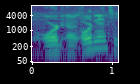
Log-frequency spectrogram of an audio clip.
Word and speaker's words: ordnance: All the Skull and Bones lines are named after ordnance. Am I saying that right? – Ordnance, here's my coordinator.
